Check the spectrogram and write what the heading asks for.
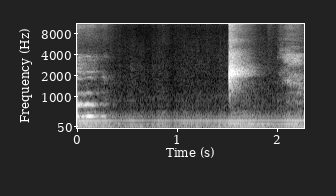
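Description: The tail of a sung note fades out, then after about a second of quiet comes a single sharp finger snap with a brief hissy tail.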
